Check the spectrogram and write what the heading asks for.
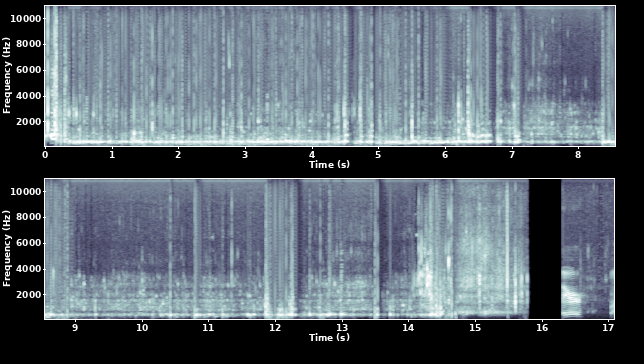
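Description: Muffled gurgling and rushing of water with the microphone in or under the creek water, loud for the first several seconds, then quieter gurgles and small clicks, with a brief louder rush of water near the end.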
